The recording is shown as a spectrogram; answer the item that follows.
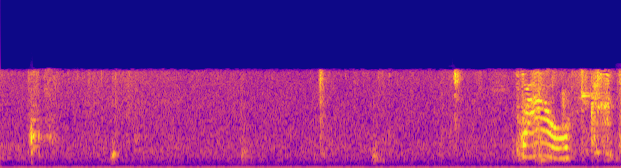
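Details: A house cat that had been left home alone indoors, giving one short wavering meow near the end after several seconds of faint taps and room noise.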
